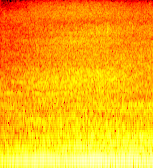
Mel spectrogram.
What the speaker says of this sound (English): And there's another car coming.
